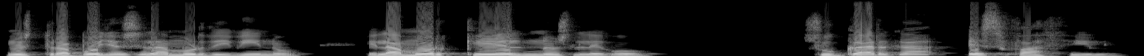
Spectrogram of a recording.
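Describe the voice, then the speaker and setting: A woman's voice: mid-range voice, measured pace, warm tone, close to an everyday voice. A woman reading an audiobook, voicing a devout countess who speaks in a fervent, consoling, emotional way, on a dull lo-fi recording.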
